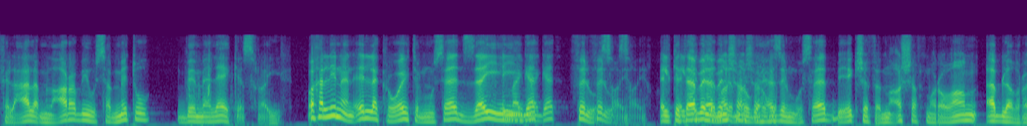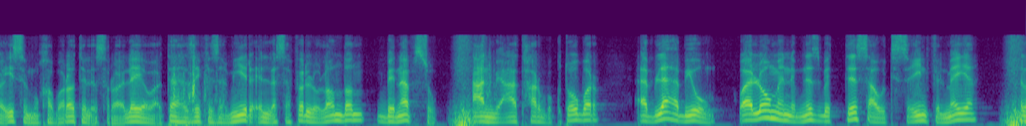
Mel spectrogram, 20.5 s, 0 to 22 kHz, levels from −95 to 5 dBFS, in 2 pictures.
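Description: From 5.02 to 7.76 s the speech is heard twice: a full-band copy trails the original by roughly 200 ms, a few decibels quieter, with no decay or room colour, and it starts and stops abruptly at those edges. This is a doubled audio track, likely caused by the same audio being mixed in a second time, either captured again through a slower path or left as two out-of-step copies by an edit. Under G.722 coding, the band still stops near 7.7 kHz.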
